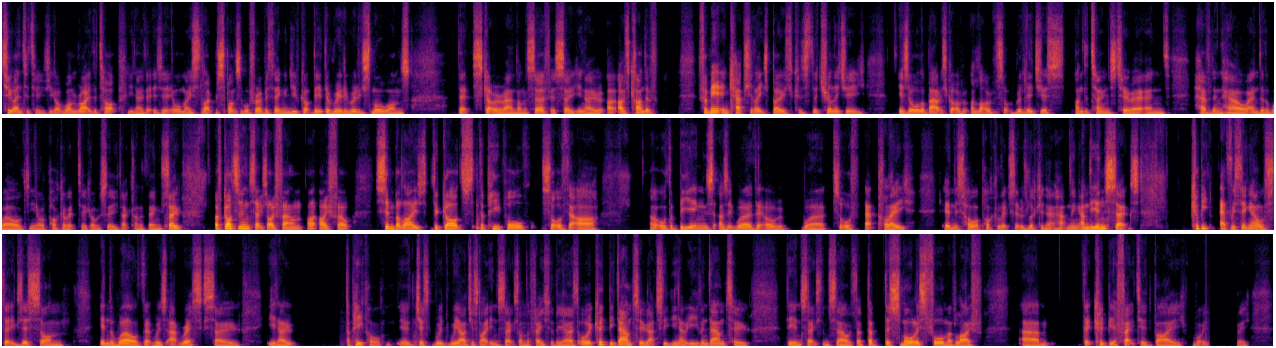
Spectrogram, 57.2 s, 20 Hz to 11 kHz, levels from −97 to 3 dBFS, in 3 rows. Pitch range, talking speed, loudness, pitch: 140-160 Hz, 200 wpm, -27 LUFS, 150 Hz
